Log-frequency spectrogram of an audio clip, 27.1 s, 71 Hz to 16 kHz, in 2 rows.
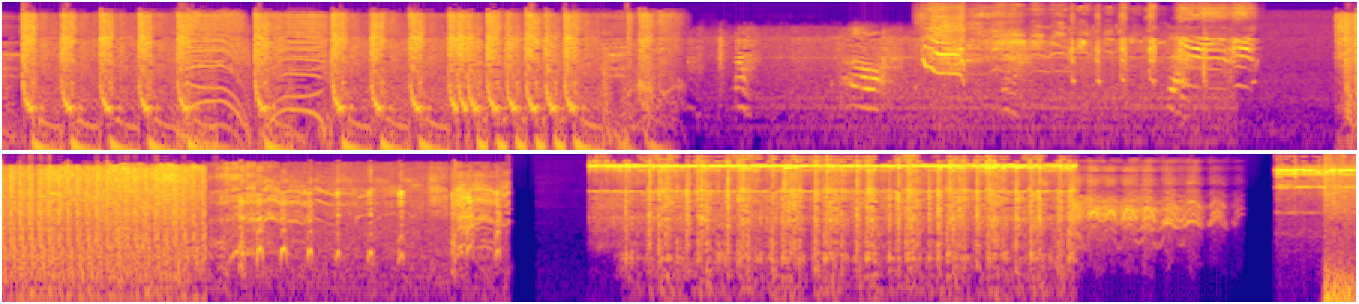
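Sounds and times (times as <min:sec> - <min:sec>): alarm bell rattling ring: 0:19.4 - 0:24.3.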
